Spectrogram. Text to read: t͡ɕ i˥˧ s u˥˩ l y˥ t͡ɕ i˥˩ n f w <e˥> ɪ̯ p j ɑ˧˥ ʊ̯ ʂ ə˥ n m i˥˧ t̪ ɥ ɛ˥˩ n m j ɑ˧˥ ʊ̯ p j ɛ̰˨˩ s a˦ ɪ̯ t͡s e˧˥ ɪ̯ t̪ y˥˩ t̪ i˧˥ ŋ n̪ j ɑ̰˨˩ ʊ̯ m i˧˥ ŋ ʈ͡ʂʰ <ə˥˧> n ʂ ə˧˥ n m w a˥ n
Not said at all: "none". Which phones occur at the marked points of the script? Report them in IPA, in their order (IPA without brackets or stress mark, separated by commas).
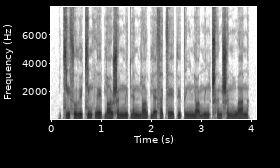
e˥, ə˧˥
